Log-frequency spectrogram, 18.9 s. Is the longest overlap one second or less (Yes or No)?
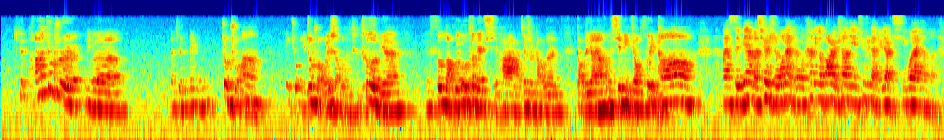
Yes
